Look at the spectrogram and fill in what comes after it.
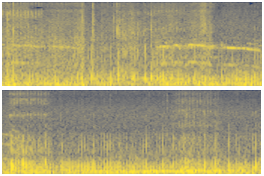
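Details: A female cat, nearly one year old, purrs loudly, a steady low rumbling throb that never breaks.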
